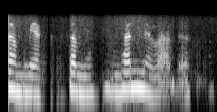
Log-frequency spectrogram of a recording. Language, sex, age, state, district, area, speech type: Sanskrit, female, 45-60, Rajasthan, Jaipur, rural, conversation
